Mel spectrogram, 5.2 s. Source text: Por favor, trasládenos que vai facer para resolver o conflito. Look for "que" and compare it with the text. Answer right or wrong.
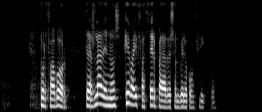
right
